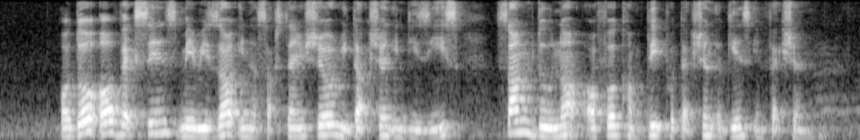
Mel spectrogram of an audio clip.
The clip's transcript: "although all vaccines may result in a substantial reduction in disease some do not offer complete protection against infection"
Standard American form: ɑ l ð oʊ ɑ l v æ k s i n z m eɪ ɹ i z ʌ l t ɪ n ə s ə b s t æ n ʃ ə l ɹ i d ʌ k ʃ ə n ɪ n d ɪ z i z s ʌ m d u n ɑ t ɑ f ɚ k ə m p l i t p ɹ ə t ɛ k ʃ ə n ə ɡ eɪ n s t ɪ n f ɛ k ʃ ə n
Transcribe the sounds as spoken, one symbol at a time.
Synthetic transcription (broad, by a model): ɑ l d oʊ ɑ l v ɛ k s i n s m eɪ ɹ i z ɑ l t ɪ n ə s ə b s t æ n ʃ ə l ɹ i d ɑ k ʃ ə n ɪ n d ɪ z i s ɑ m d u n ɑ t ɑ f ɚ k ə m p l i t p ɹ ə t ɛ k ʃ ə n ə ɡ eɪ n s t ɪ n f ɛ k ʃ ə n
